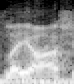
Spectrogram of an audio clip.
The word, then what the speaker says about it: Laos: You mispronounced it. I have an accurate pronunciation here, Matt. – Oh, sorry. – Let's go ahead and play that. – My fellow Americans, Laos is far away from America, but the world is small.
